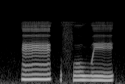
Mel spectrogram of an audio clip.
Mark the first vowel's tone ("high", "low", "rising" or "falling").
high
